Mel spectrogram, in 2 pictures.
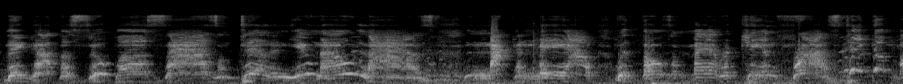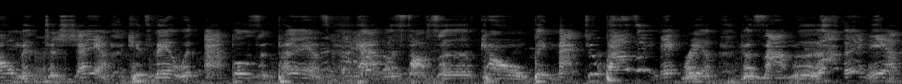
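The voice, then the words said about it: Imitates a rock band singing. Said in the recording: “my impression of AC/DC doing a McDonald's commercial”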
